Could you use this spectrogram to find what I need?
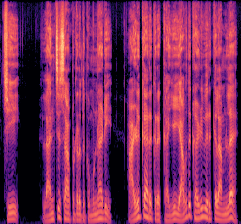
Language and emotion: Tamil, disgusted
